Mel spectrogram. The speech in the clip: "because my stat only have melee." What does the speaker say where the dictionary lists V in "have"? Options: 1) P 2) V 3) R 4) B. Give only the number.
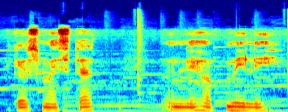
1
